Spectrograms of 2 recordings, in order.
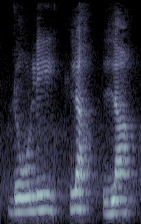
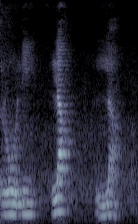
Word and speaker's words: Rolihlahla: So what is the pronunciation? Pronunciation is Nelson Rolihlahla Mandela. We will read right this. Rolihlahla Mandela.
